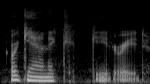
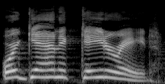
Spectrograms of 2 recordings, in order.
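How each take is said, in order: First: Organic Gatorade said low and soft, flat with contempt; deadpan disgust. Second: Organic Gatorade announced high and loud; big reveal. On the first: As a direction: drop it low in disbelief. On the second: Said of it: "wait for it". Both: Shown as a demonstration.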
